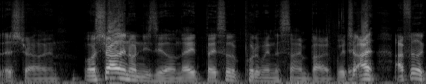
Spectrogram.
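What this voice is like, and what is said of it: Australian accent. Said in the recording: “himself, you may notice from the accent ... oh, you have an accent ... Australian”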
